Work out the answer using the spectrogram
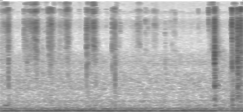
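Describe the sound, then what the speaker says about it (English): A deck of tarot cards shuffled by hand, a quiet, continuous riffling and slapping of cards with small crisp snaps throughout, close and with no talk. "It's a serious shuffle."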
